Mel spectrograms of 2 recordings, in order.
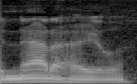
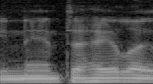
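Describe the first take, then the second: First: No N sound comes before the T. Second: An N sound comes before the T. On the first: The speaker is a local North Carolinian. "we say Natahala" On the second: The speaker is from outside the region. "they always say Nantahala"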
